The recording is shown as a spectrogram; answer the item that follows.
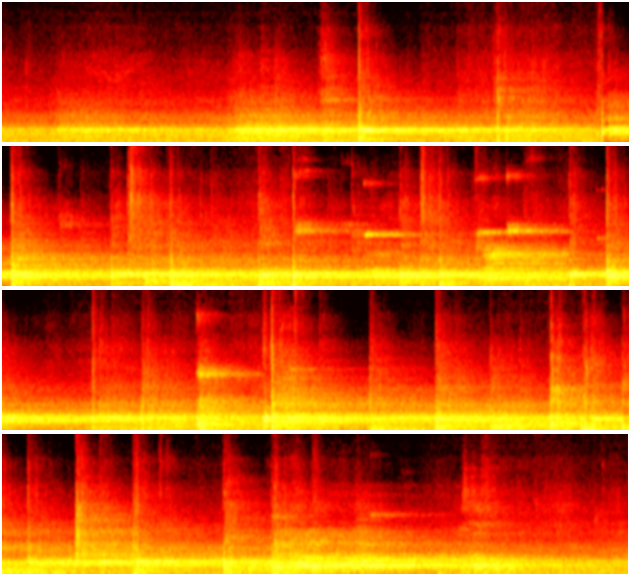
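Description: Racquetball rally in an enclosed court: the hollow rubber ball smacks off racquets, walls and floor many times at an uneven pace, each hit echoing, with short sneaker squeaks on the hardwood floor in the middle of the rally.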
